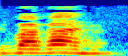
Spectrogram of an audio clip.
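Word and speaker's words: Varane: um who whose name Varan or is it Varan well it depends but if you say it like French way the French word is Varan Varan yeah okay uh so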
